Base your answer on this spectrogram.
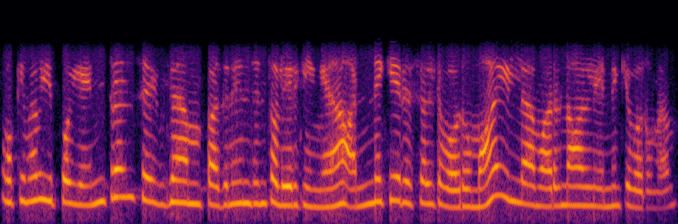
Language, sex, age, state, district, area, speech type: Tamil, female, 18-30, Tamil Nadu, Mayiladuthurai, rural, conversation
